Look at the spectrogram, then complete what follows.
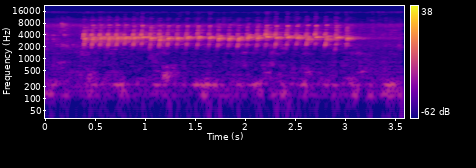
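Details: Leafbird singing a rapid, dense run of sharp chirps around a bright high pitch, notes repeated about three or four per second for nearly three seconds, with a faint high hiss behind.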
